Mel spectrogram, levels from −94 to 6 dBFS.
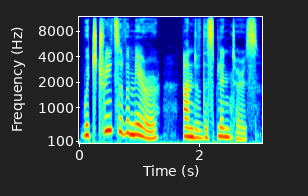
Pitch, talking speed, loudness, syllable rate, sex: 240 Hz, 175 wpm, -15 LUFS, 4.1 syllables/s, female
